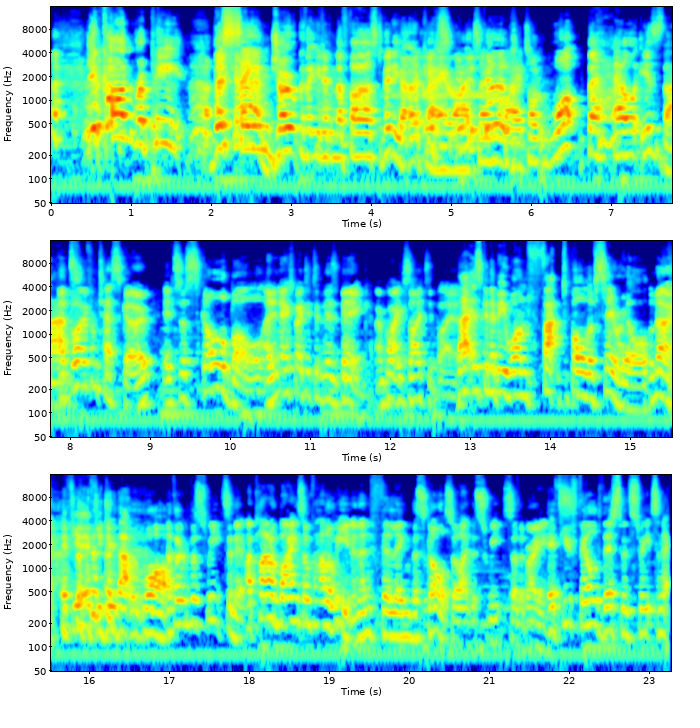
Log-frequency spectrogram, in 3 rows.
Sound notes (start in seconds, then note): 5.2 quietly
